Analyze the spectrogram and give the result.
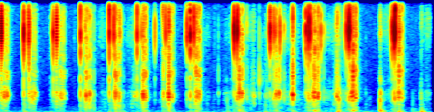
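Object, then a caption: Small faux-leather case. Long nails scratch the front face of a small, hollow, yellow textured faux-leather makeup suitcase near the handle. The result is a rapid series of short, dry scraping strokes with bright, high hiss and a soft, low hollow thump beneath each one.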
